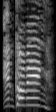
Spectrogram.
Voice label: incoming, female; Garry's Mod; hl2; canals

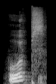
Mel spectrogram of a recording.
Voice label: "whoops", female; npc; Garry's Mod; hl2

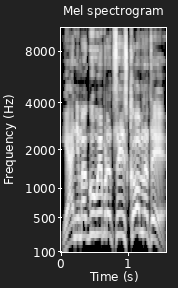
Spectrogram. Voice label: call for rescue, russian; Gambler

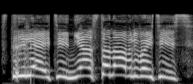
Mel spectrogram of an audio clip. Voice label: battlecry tank, russian, Survivor Voice Producer

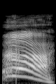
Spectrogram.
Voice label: Hurt Major, russian; Gambler

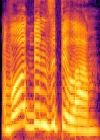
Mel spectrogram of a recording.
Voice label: melee weapons, russian, Survivor Voice Producer

